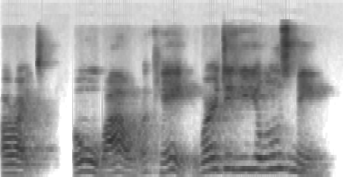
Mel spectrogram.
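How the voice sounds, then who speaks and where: A woman with a Russian accent talks through a wellness webinar, earnest and personal, turning to her audience with questions. Her voice sits at a middle pitch and comes over a computer mic on a video call. The room around her sounds echoey. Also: lively intonation, unhurried, darkish tone. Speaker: wellness coach. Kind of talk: live webinar presentation.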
